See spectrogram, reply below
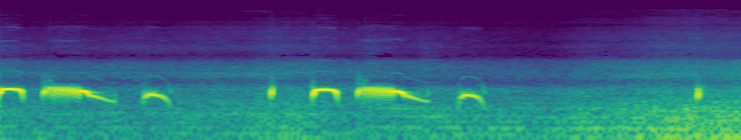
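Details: Spotted dove calling as a decoy, bold and insistent: clipped arched coos alternating with a long falling coo, the phrase repeated twice before quiet background.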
